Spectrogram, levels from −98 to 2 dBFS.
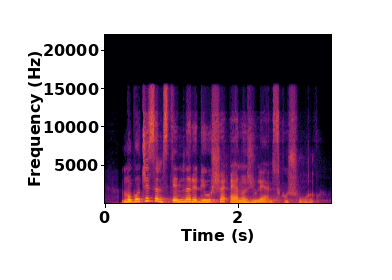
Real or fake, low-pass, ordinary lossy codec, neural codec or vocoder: fake; 14.4 kHz; Opus, 24 kbps; codec, 32 kHz, 1.9 kbps, SNAC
